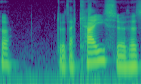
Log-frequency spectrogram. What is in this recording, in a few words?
"cais", welsh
